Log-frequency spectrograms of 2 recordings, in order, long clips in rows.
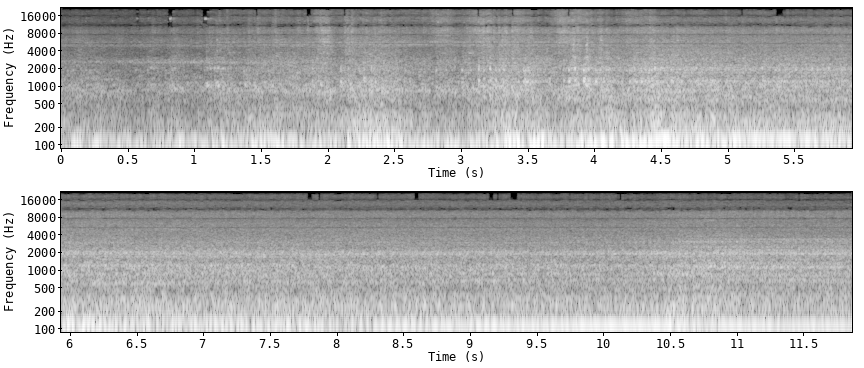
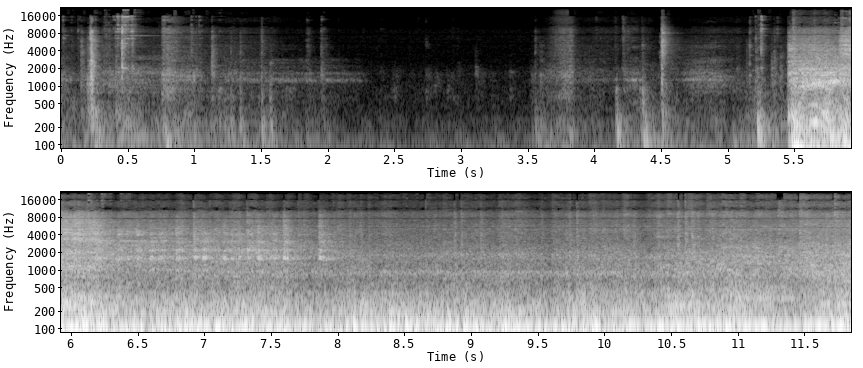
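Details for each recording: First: Engine cranked and started in shop: rough loud idle with uneven puffing tick about three a second over low rumble; exhaust leak at headers, fix planned by removing headers and fitting gaskets. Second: 1966 muscle truck V8 cranks after keys rattle, catches at once and settles into a low, steady rumbling idle; starts and runs fine, though an exhaust leak is heard, headers to come off for new gaskets.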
